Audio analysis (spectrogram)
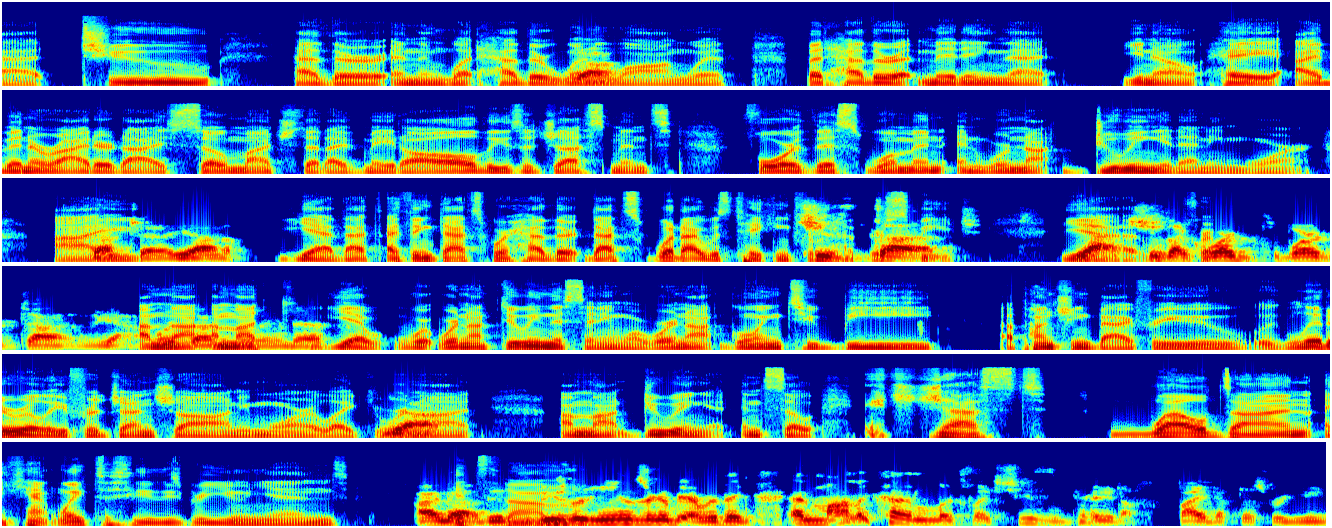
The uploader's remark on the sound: this is basically a phone call but recorded.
